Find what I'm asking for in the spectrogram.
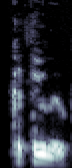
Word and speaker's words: Cthulhu: Cthulhu.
